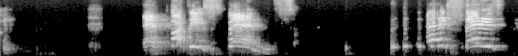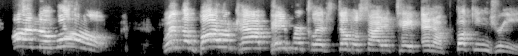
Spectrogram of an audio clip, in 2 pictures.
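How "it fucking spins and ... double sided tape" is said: high, loud, slow, proud and excited yell. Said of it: "you sound so proud of yourself".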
